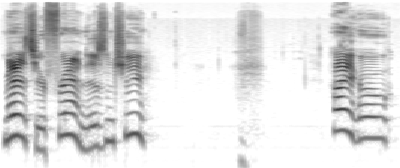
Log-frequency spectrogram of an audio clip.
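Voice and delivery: high frog-puppet voice; Kermit voice. Acted. Drew prodding Ash about May, Kermit voice. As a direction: chirp it like Kermit. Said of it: "trying to be Kermit".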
